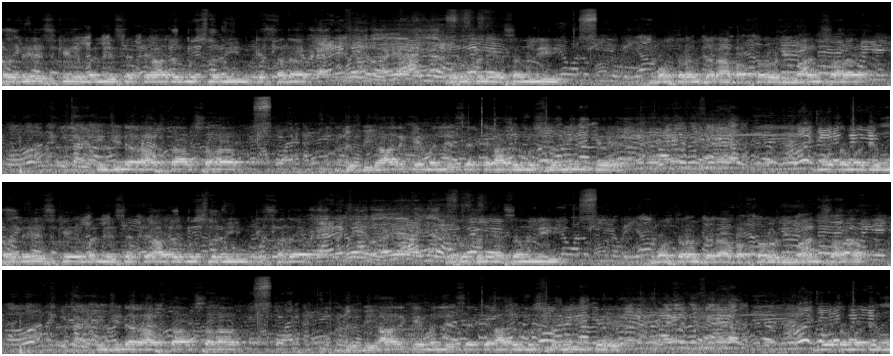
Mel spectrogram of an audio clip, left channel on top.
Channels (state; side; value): normal; both; correlation 0.43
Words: के मजलिस इत्तेहादुल मुस्लिमीन के सदर रुकन असेंबली मोहतरम जनाब अख्तरुल ईमान साहब, इंजीनियर आफ्ताब साहब जो बिहार के मजलिस इत्तेहादुल मुस्लिमीन के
